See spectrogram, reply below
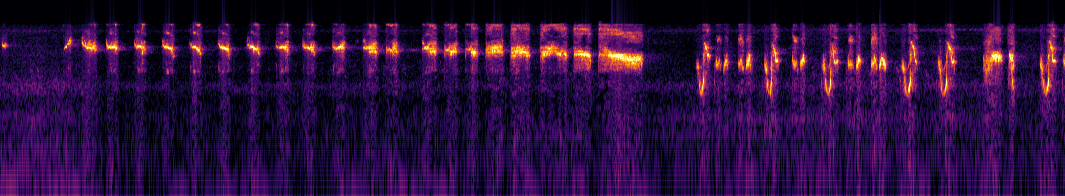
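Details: Mimicry song of a long-tailed shrike, played to train other songbirds. A long even series of high, sharp chirps, about three each second, ends in a dense buzz, then rougher scratchy notes follow.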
